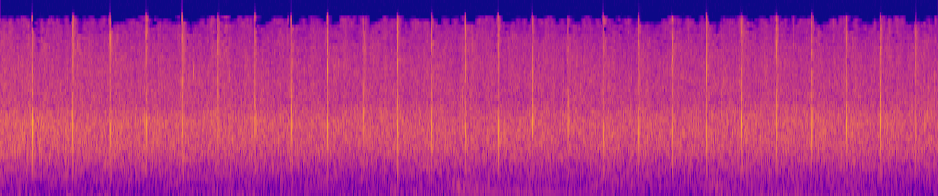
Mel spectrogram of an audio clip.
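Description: A crowd claps along in a quick, steady rhythm in a large hall.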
